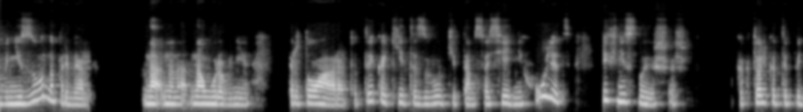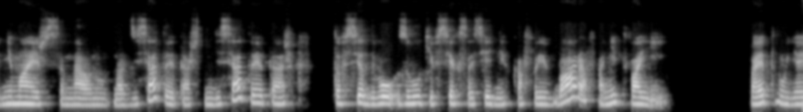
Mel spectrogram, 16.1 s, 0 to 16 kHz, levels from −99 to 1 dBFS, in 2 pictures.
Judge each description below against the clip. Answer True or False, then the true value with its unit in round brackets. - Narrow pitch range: True (2.1 semitones)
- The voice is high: True (195 Hz)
